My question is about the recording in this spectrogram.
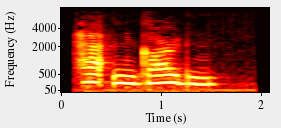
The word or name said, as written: Hatton Garden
